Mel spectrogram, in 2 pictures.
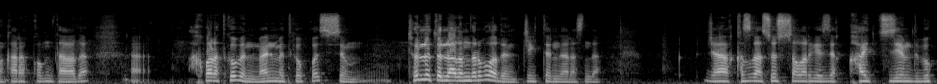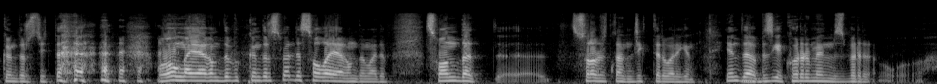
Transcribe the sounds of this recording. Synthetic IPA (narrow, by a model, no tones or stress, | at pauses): qʰɑɾɑp̚qʰolˠəmt̪ʰɑʁəd̪ɑ̰ | ɑqpɑɾɑt̪kʰʲɵpe̞nd̪ɪmælɪme̞t̪kʲʰɵp̚qʰojse̥semt̪ʰʏɾlɪt̪ʰʏɾlɪɑd̪ɑmd̪ɑɾboɑd̪əjend̪ɪʒɪɡɪt̪ːeɾd̪ɪŋɑɾɑsənd̪ɑ | ʒɑɴɑqʰəzʁɑsɵzsɑlˠɑɾkʲʰe̞zd̪e̞qʰɑjt̪ə̥t̪ʰɪze̞md̪ɪbʏkʲːe̞nd̪ʊɾəsd̪ejt̪ːɑ | wo̞ɴɑjɑʁəmd̪əbʏkʲːend̪ʊɾəsbæld̪eso̞lˠɑjɑʁəmd̪əmɑjd̪e̞pso̞nənd̪ɑ | sʊɾɑpʒɑt̪̚qɑnʒɪɡʲɪt̪ːe̞ɾɪbɑɾe̞kʲe̞nje̞nd̪ɪbɪzɡʲe̞kʲʰɵɾe̞ɾme̞nɪmɪzbɪɾ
